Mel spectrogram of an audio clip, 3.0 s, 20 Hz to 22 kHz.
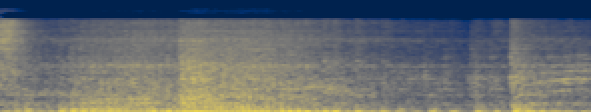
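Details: Kawasaki Barako II 175 that stalls and misfires, especially in traffic: single cylinder stumbles unevenly, beat dropping out and surging back as if about to die; misfire.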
